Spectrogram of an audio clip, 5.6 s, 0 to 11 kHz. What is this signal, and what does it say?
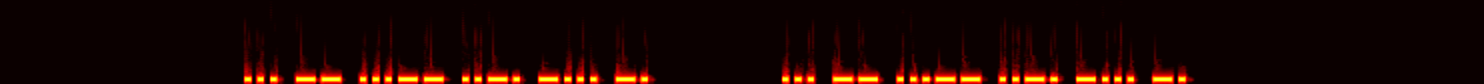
Morse code, heard as a keyed tone, about 48 wpm, 700 Hz. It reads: SM3FBN SM3FBN
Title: DXCC-100 Call Signs - 6 Characters - Repeated 2x - 50wpm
